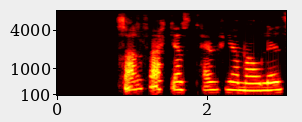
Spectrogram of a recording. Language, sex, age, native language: Icelandic, female, 8, Icelandic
